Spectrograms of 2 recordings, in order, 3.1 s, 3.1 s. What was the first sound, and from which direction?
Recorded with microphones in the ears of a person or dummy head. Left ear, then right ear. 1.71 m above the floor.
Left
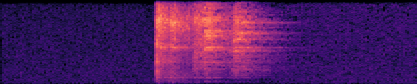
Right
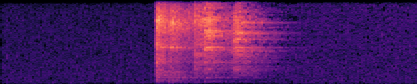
Cutlery clinking, 20° left (ahead or behind).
